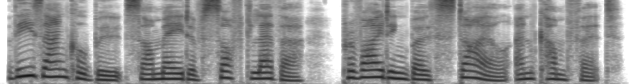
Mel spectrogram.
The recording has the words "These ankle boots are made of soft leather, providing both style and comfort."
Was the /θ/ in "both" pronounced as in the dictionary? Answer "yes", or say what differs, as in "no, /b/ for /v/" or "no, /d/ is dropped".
yes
